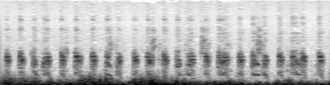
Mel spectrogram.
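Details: Female chukar partridge calling with a fast, steady run of short clucks, about six a second, over a heavy low rumble.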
